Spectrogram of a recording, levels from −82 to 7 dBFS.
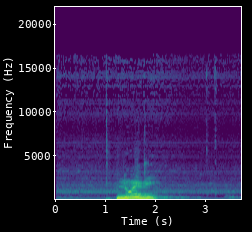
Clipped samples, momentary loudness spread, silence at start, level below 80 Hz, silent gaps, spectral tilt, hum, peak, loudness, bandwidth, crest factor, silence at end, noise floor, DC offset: under 0.1%; 12 LU; 1.25 s; -48 dBFS; none; -10.5 dB/octave; none; 0 dBFS; -12 LUFS; 15.5 kHz; 16 dB; 1.7 s; -48 dBFS; under 0.1%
